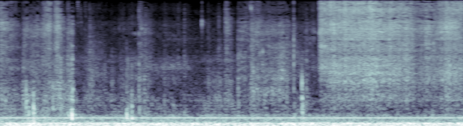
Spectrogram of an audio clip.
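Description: Paper rustles as a card is handled.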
